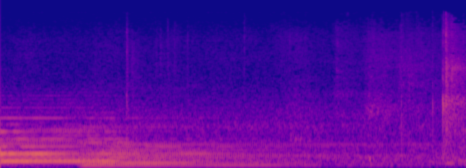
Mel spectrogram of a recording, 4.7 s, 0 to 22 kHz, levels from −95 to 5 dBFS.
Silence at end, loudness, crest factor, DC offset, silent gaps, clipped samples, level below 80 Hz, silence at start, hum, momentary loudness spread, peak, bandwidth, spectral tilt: 0 s; -44 LUFS; 18 dB; under 0.1%; none; under 0.1%; -64 dBFS; 0 s; none; 17 LU; -26 dBFS; 16.5 kHz; -6.5 dB/octave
